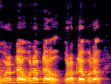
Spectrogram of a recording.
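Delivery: "What up, though" rolled quickly off the tongue; said as one word. Shown as a demonstration. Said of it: "It's like one word".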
